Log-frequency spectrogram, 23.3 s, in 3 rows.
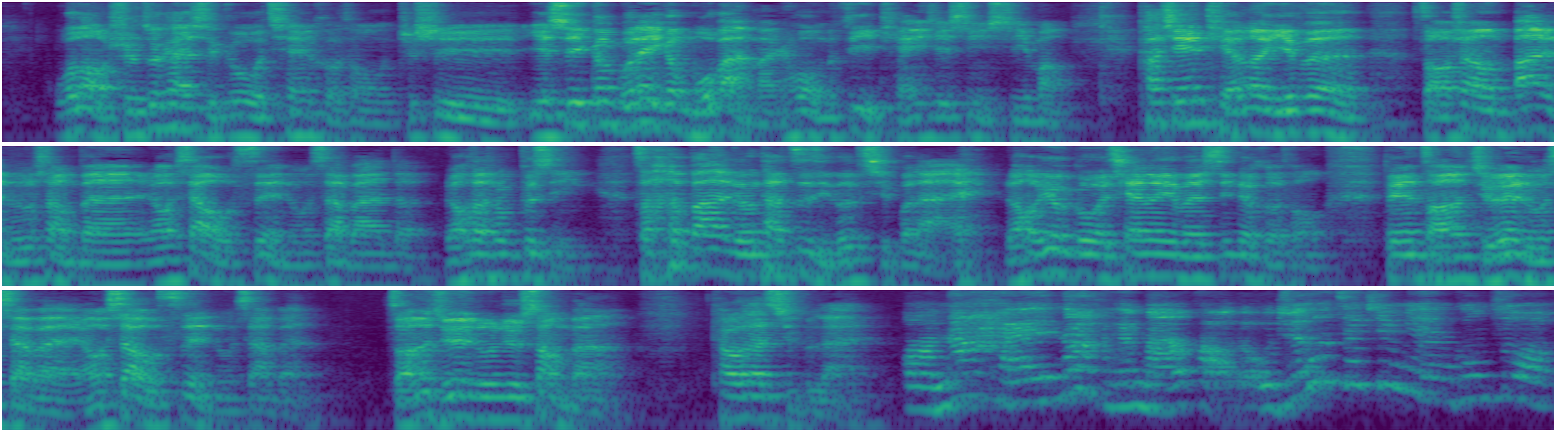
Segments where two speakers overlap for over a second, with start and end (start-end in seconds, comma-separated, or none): none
